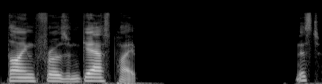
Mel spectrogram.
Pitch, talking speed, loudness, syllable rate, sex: 155 Hz, 75 wpm, -21 LUFS, 4.6 syllables/s, female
